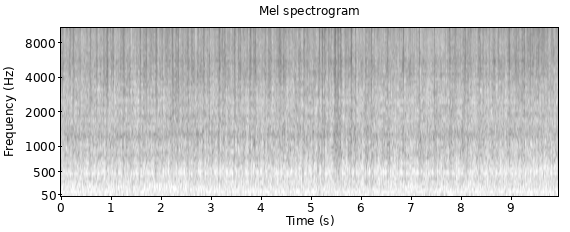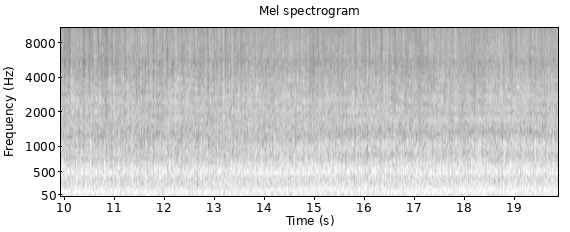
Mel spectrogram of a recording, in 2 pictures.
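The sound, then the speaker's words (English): A loud, steady aircraft engine idles at an aircraft demonstration in the Illawarra, a continuous low rumble with a broad roaring hiss that holds level without pause for the whole stretch, and no voices. “it's been a pleasure watching the aircraft demonstrate their stuff.”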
